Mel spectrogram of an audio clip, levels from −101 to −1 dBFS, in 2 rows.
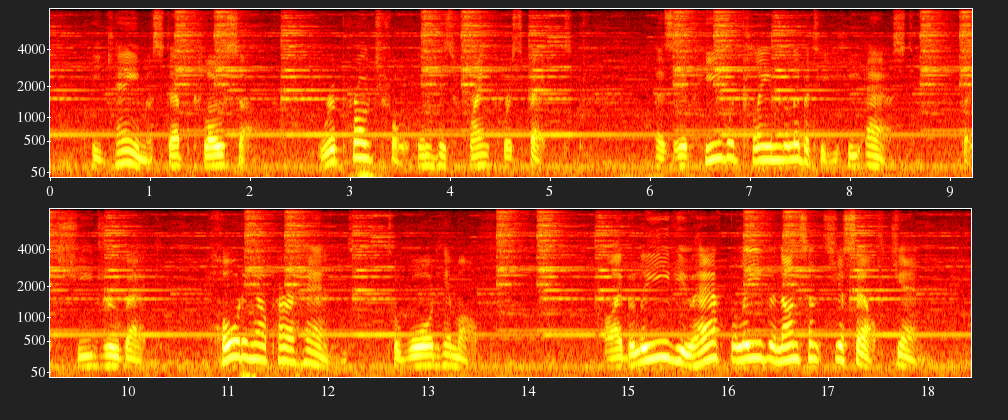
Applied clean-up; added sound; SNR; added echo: none; Bell; 12 dB; none.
